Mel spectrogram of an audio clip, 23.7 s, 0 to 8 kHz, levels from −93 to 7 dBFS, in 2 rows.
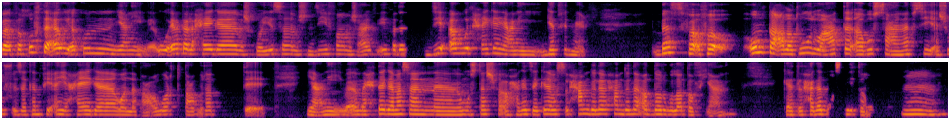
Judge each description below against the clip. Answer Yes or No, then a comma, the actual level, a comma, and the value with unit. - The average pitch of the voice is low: No, high, 220 Hz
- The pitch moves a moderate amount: No, narrow, 2.3 semitones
